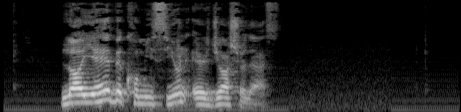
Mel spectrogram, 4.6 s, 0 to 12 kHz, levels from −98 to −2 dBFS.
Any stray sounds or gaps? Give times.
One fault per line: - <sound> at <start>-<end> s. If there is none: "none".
none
